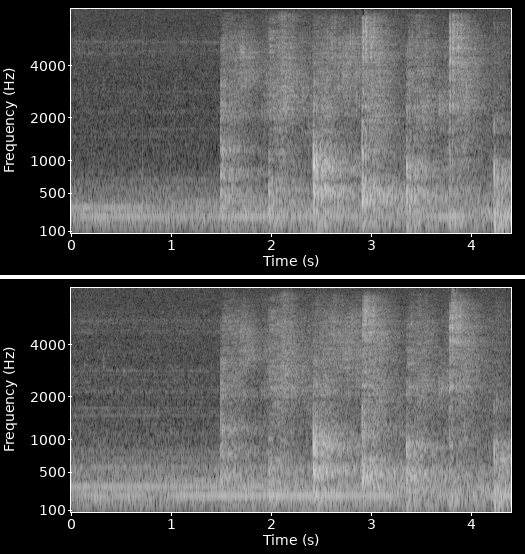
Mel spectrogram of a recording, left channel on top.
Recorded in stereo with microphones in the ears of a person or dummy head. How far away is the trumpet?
No trumpet in this recording.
